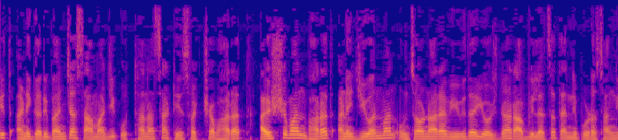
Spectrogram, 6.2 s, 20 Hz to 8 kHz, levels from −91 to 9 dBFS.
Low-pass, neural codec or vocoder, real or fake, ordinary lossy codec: none; none; real; none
